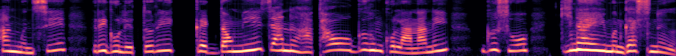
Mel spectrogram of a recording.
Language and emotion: Bodo, fearful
